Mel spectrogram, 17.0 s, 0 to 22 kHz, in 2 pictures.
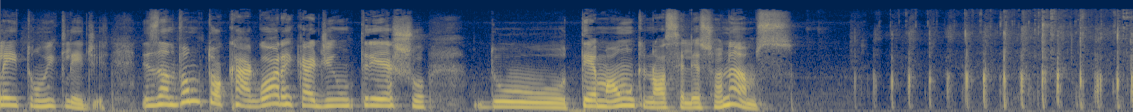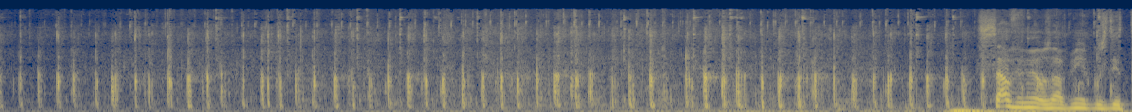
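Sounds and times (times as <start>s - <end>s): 
speech: 0.0s - 6.0s, 16.0s - 16.9s
horse hooves clip-clopping at a marching gait: 6.4s - 16.9s.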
